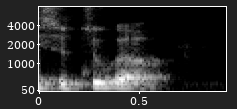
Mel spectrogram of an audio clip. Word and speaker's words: Tsutsugo: Tsutsugo? – Yoshi Tsutsugo.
